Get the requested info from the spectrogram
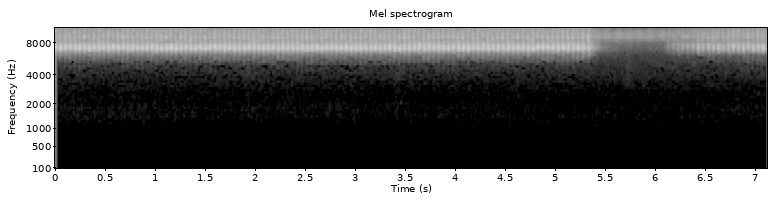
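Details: Soothing grasshopper sounds, no music: a loud, even, high-pitched pulsing trill that dips to a quiet hiss near the end, then gradually returns.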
